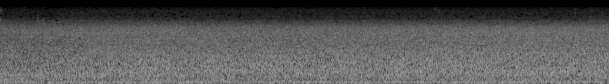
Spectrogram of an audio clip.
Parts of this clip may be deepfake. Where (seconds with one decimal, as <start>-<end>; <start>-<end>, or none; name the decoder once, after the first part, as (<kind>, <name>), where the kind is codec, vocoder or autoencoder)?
0.8-2.4 (vocoder, Vocos)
